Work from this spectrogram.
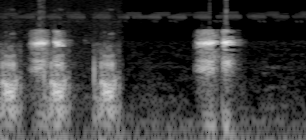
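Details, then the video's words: Frogs calling near frog eggs: short, raspy croaks in quick pairs and triples, a bright, harsh tone, with a brief gap before another double croak. "Frog Sounds"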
